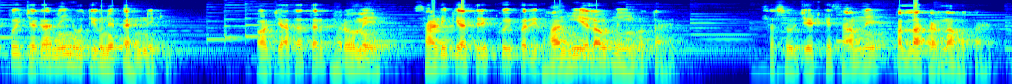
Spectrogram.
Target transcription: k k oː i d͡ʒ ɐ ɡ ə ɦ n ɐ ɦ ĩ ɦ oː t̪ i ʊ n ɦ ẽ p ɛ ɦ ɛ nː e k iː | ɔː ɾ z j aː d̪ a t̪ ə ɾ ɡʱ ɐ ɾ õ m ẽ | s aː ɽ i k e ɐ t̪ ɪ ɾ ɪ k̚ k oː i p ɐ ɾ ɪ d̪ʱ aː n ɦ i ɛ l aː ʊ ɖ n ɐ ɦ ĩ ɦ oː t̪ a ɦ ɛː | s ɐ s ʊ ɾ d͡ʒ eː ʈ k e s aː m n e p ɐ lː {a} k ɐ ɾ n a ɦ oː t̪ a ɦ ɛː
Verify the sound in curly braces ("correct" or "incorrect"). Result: correct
